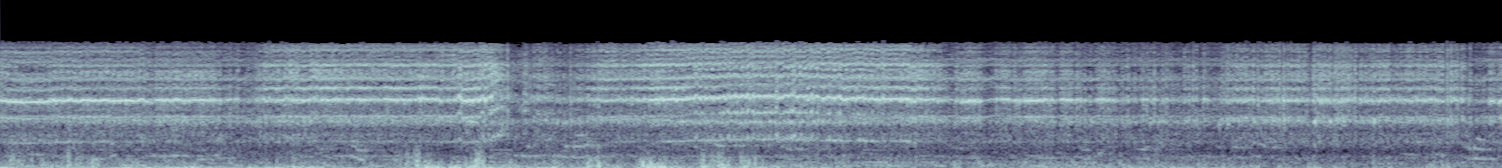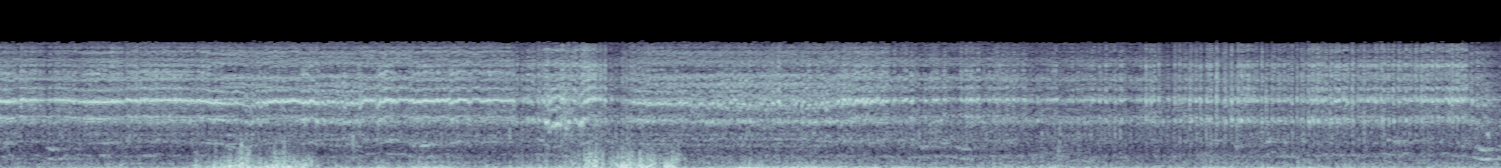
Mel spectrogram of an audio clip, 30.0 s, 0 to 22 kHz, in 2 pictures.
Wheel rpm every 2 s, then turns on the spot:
170, 170, 180, 160, 160, 170, 170, 160, 170, 170, 160, 160, 170, 160, 150.
none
